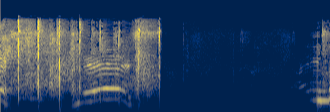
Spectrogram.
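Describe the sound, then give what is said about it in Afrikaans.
A crowd gives the Lord another round of applause, clapping in a quick, uneven burst while voices cheer and call out over it. The clapping stops abruptly, leaving a moment of silence before a voice starts speaking. “Kom ons gee vir die Here 'n ander klap.”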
